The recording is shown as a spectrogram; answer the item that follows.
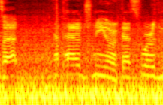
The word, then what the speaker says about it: Hauppauge: Hauppauge. How do you pronounce that? Hauppauge, New York.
